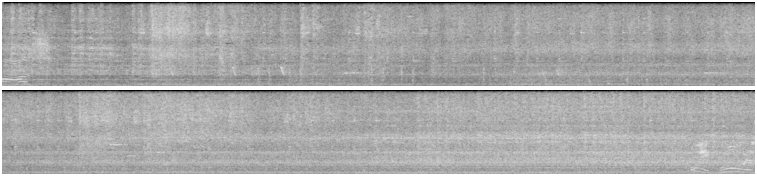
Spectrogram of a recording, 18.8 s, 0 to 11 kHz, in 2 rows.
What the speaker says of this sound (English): Here comes the 86 full boxcars!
